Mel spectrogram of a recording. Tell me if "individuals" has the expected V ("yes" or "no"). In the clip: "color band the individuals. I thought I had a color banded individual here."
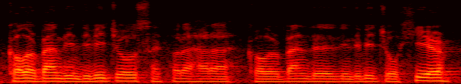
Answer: yes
